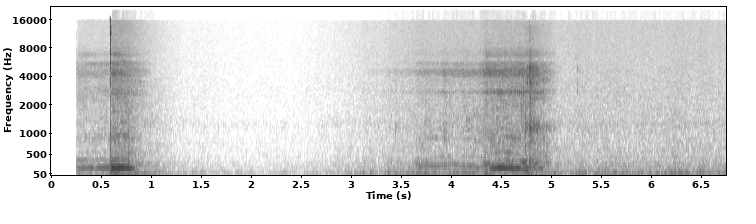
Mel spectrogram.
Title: SNORING!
